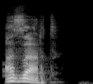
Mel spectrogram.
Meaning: excitement, fervour, passion
- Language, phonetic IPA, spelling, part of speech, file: Russian, [ɐˈzart], азарт, noun, Ru-азарт.ogg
